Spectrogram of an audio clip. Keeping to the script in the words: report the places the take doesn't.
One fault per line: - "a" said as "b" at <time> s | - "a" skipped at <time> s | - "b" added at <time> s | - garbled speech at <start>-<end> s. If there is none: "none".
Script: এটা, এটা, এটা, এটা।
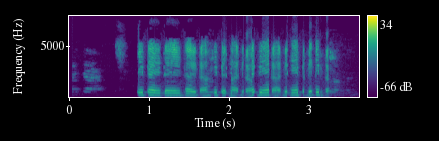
- garbled speech at 1.8-3.3 s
